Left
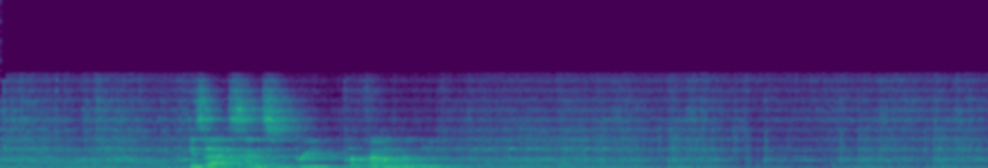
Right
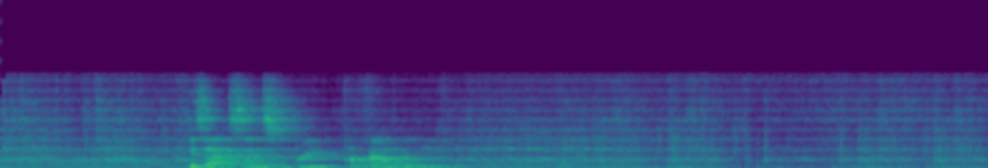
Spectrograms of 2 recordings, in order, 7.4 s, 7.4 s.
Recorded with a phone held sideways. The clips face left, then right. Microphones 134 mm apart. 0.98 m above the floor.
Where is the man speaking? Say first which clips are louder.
Even; 45° right (ahead or behind), 0.9 m; by 3.3 s 25° left (ahead or behind), 0.9 m.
